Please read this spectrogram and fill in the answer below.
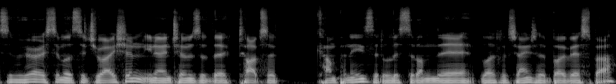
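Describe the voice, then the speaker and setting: Talking at a very fast pace, a man with an Australian accent has a very deep, low pitch with ordinary pitch variation and very even loudness. The recording is very clean, with a silent background. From Western Australia (Perth). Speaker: company CEO. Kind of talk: interview.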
